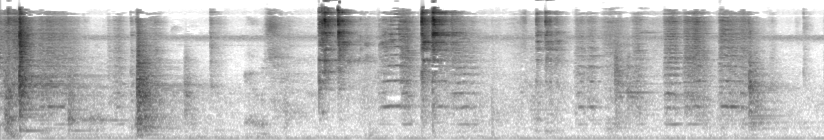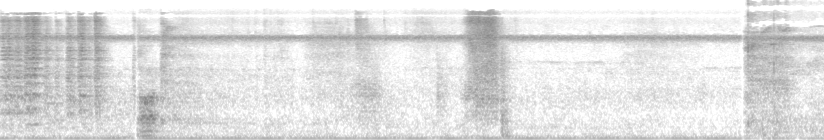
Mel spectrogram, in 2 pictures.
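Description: Metal hand tools clinking and knocking against a zero-turn mower's engine and deck during maintenance work, a string of sharp clicks through the first half, then only faint, scattered sounds.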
